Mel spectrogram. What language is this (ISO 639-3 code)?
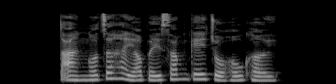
yue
